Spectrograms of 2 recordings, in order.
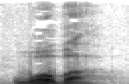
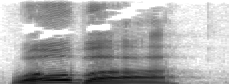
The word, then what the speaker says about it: wOBA: How do you pronounce the acronym for weighted on base average? – WOBA. – WOBA.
